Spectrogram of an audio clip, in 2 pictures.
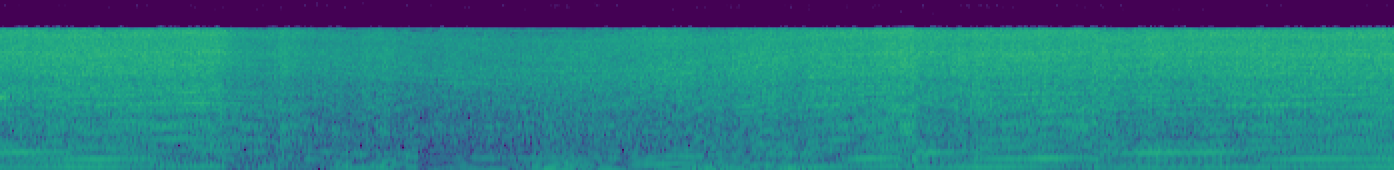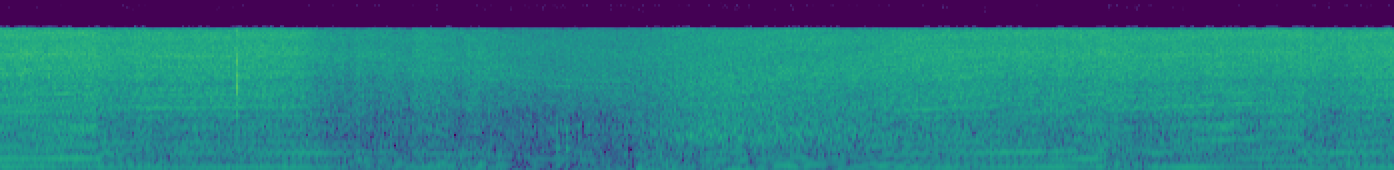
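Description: On board a race car on an outlap, the engine revs continuously and loudly, rising and falling in pitch through repeated gear changes and throttle lifts with no talking.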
